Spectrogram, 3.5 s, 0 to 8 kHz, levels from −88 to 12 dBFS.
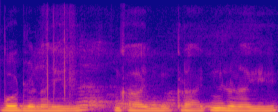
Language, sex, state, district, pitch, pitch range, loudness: Telugu, male, Andhra Pradesh, Annamaya, 145 Hz, 140-155 Hz, -17 LUFS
